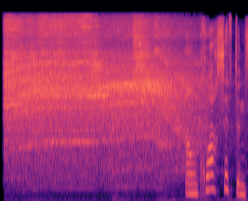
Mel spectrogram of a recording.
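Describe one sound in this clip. A power miter saw whines as its blade cuts through wood trim.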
